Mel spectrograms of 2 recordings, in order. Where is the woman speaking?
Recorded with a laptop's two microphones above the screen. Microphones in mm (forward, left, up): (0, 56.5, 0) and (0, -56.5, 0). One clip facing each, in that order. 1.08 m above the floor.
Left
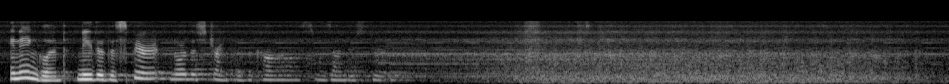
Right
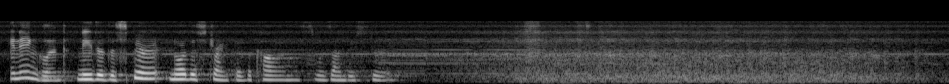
25° left (ahead or behind), 0.8 m; by 4.0 s 60° right (ahead or behind), 1.6 m.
